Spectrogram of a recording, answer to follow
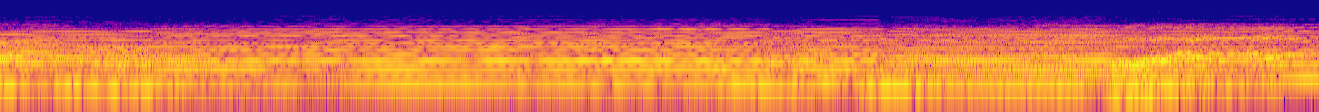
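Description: Ghazal performance: a harmonium sustains held notes while a male singer draws out long gliding vocal phrases, with a rising vocal glide near the end.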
